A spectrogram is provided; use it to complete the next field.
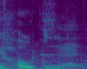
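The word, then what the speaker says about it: Houghton: Arizona public media go with the family's preferred pronunciation which is hoton boy I'm not sure I've ever heard that we say hoton because the family the hoton family which is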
